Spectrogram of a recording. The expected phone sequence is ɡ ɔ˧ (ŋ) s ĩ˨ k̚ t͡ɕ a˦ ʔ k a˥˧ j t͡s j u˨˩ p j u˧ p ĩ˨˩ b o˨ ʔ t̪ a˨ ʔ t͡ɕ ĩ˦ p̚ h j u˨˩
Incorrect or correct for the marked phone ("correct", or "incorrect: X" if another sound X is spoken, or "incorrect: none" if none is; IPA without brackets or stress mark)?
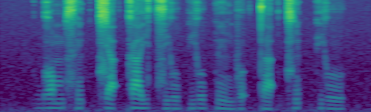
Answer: incorrect: m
